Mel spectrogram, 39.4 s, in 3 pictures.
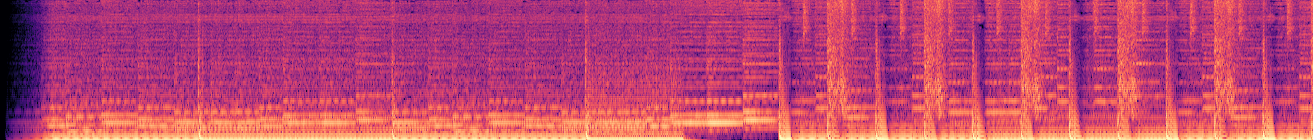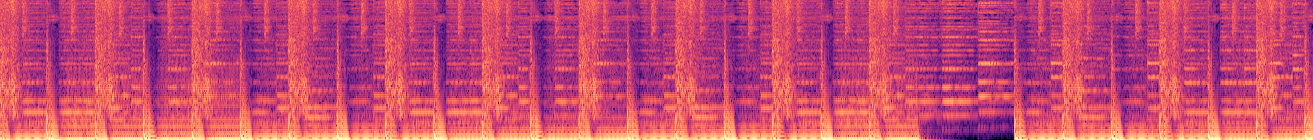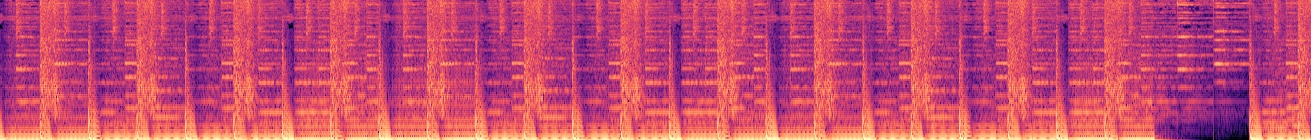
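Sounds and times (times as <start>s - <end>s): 
phonk music for the gym: 0.0s - 39.3s.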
